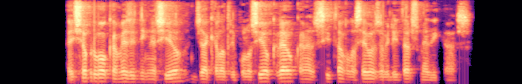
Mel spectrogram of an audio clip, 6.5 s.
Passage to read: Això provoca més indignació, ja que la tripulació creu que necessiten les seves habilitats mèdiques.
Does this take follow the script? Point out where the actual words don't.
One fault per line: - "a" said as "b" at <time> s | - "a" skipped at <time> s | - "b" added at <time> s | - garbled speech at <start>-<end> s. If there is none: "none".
none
